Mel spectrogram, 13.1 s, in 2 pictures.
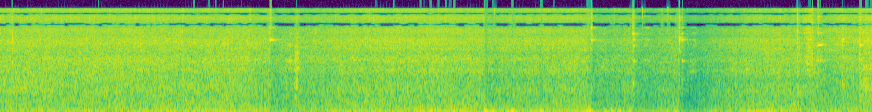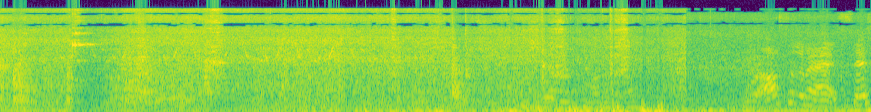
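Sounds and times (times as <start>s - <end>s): food sizzling on griddle: 0.0s - 11.7s
metal spatula scraping griddle: 5.9s - 11.5s.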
